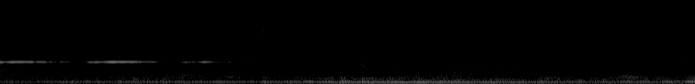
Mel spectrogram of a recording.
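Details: Old International tractor brought back to life: a low, steady engine rumble running evenly, with the engine speeding up toward the end as oil pressure climbs to max. It runs normally; the battery cables were hooked up positive ground.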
